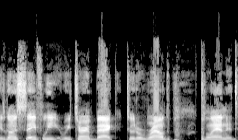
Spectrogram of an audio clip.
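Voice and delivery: breaking into laughter mid-line.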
